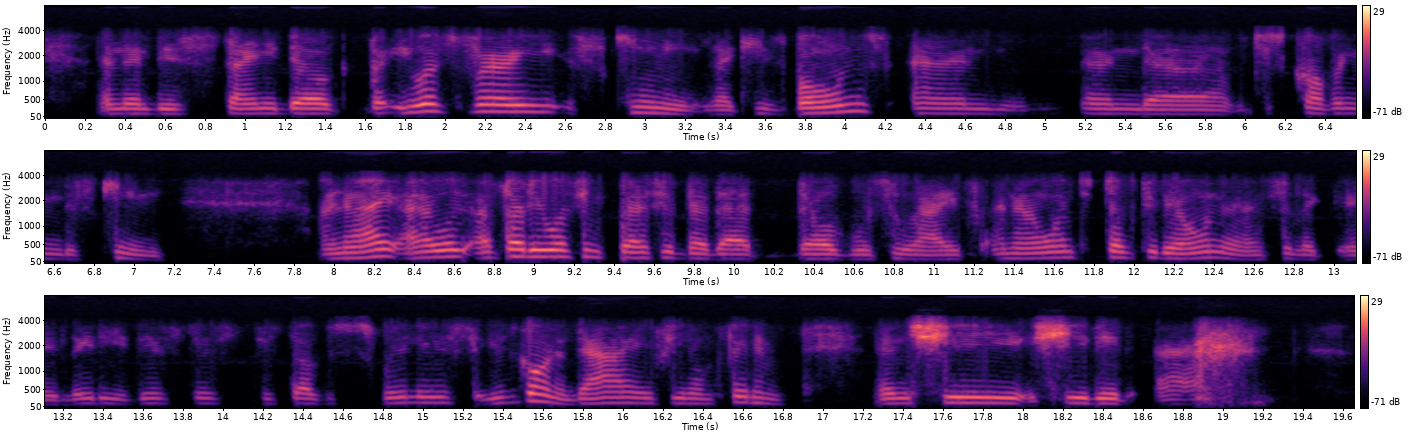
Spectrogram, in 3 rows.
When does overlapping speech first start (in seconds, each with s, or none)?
none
